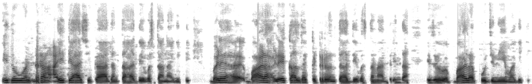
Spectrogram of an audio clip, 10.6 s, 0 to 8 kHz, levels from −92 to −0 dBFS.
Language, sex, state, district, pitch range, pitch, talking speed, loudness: Kannada, male, Karnataka, Dharwad, 125-160 Hz, 140 Hz, 90 wpm, -14 LUFS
